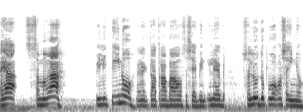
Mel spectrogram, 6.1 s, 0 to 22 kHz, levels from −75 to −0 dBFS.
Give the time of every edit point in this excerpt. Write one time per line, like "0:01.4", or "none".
0:04.4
